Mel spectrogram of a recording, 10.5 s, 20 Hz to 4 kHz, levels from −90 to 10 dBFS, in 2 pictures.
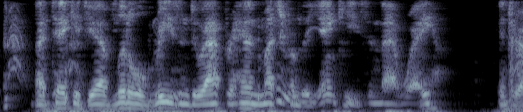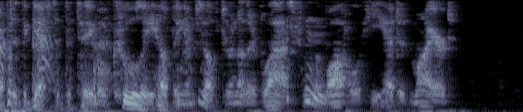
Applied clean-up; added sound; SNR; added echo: classical method WPE with log-MMSE.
